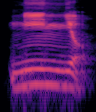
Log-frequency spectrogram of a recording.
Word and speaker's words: niño: So like a NY sound, kind of like in the word canyon. So we have words like niño, piña, right?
